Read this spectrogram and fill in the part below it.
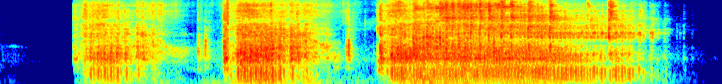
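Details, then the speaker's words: STIHL two-stroke string trimmer, cold start after long standing, switch on, throttle locked, primer pumped, full choke: three short high buzzing bursts that catch and die within a second each; normal first firing on choke. "Stroj naštartujeme. Ako náhle ho naštartujeme, chytí a rovno zhasne."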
